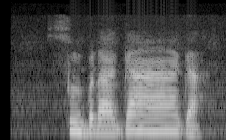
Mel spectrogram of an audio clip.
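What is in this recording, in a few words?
"sũbragãaga", Mooré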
